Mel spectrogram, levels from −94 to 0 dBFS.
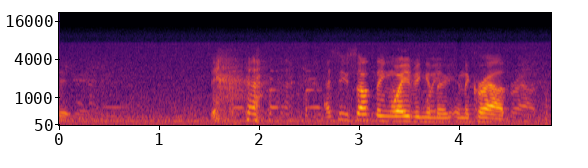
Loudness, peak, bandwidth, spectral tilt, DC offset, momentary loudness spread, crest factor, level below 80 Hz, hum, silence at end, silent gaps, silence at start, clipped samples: -24 LUFS; -6 dBFS; 11.5 kHz; -5.5 dB/octave; 0.3%; 21 LU; 20 dB; -52 dBFS; none; 0 s; none; 0 s; under 0.1%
